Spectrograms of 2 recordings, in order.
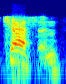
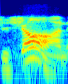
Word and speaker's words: Chesson: club and my my the easy way to pronounce my name is chesson and and and but the but the the normal pronunciation is shashan and so he was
